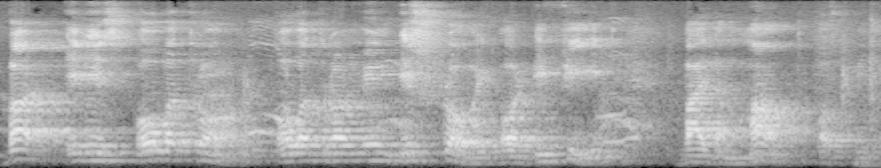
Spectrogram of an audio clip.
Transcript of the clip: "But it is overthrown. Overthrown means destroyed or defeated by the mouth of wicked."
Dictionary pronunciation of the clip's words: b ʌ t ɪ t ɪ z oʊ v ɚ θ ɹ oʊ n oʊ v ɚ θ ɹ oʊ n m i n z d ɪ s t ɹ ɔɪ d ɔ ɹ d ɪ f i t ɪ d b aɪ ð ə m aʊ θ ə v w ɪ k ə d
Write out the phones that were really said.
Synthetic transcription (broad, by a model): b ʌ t ɪ t ɪ z oʊ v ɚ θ ɹ oʊ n oʊ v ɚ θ ɹ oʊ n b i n d ɪ s t ɹ ɔɪ d ɔ ɹ d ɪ f i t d b aɪ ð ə m aʊ t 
